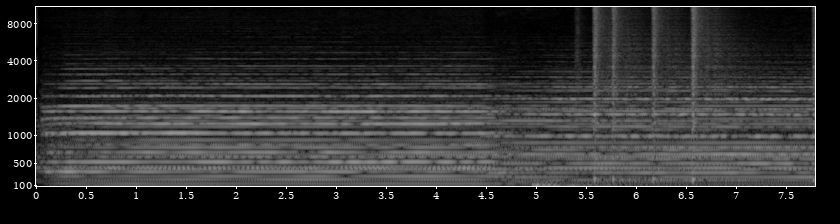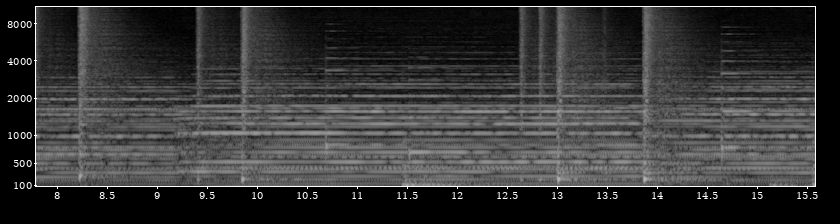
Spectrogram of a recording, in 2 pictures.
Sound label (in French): Classique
